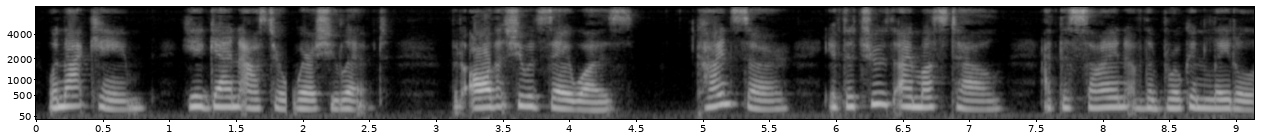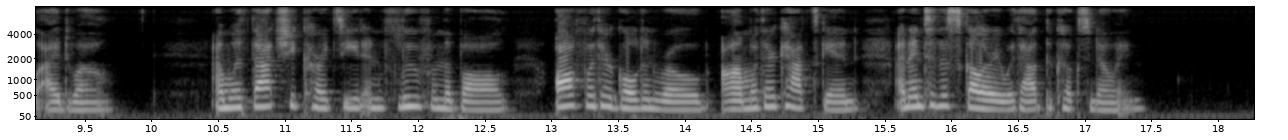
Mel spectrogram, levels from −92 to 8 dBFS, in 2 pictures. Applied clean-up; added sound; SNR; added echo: none; none; none; none.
